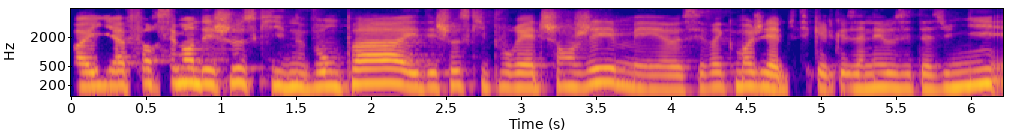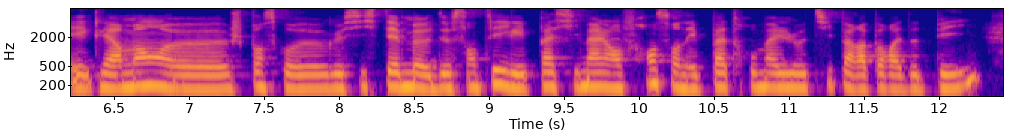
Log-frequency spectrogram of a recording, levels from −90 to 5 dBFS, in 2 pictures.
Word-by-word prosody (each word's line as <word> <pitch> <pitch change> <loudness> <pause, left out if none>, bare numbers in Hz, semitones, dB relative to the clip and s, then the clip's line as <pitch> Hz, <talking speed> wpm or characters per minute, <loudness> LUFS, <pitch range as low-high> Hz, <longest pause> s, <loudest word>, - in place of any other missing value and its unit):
Ah 190 -1 +2
il 190 +1 +2
y 195 - 0
a 195 - +3
forcément 215 +3 +3
des 210 0 +5
choses 225 +2 +2
qui 200 -4 -1
ne 180 -1 +3
vont 185 +1 +2
pas 215 +2 +6
et 180 - +4
des 180 +1 -1
choses 195 +1 0
qui 190 -2 -7
pourraient 180 0 -1
être 175 0 -2
changées, 195 +5 +2
mais 165 -4 -3
c'est 160 +2 -6
vrai 180 0 -3
que 185 - -9
moi 190 0 +2
j'ai 180 -1 +3
habité 160 -1 -1
quelques 170 0 -3
années 175 +1 +1
aux 175 - +1
États-Unis 175 +5 +2
et 165 - -3
clairement, 180 +2 +1
heu, 160 0 -2
je 165 - -10
pense 185 -1 -6
que 165 -1 -4
le 170 0 -3
système 180 0 -1
de 170 +2 -2
santé 175 +4 -3
il 185 - 0
est 170 - 0
pas 185 +3 -4
si 185 0 -8
mal 185 -1 +1
en 170 0 -1
France, 210 +5 -5
on 180 -3 -2
est 160 - -3
pas 180 +3 -4
trop 180 0 -11
mal 180 -1 -1
lotis 175 +2 -4
par 180 -2 -3
rapport 160 +1 -4
à 160 - -2
d'autres 160 -1 -8
pays. 175 - -4
180 Hz, 275 wpm, -19 LUFS, 170-190 Hz, -, pas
